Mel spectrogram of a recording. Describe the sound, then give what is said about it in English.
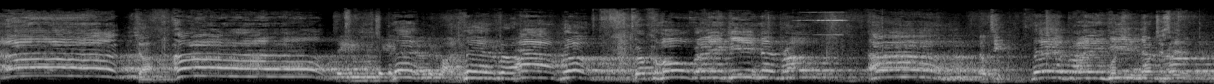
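A man screams and wails loudly and continuously while deputies restrain him in a courtroom, anguished cries rising and breaking over and over for about twelve seconds, raw, with other voices faintly mixed in. “That's the scream that echoed through the courtroom.”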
